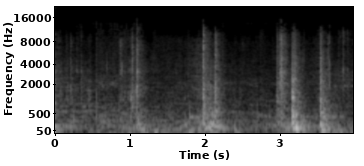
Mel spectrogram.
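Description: A locker door at a building entrance is handled and shut after a mobile phone is deposited inside: a series of sharp metallic clacks and clicks, with several louder bangs spaced irregularly over a few seconds, amid faint background rustle.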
